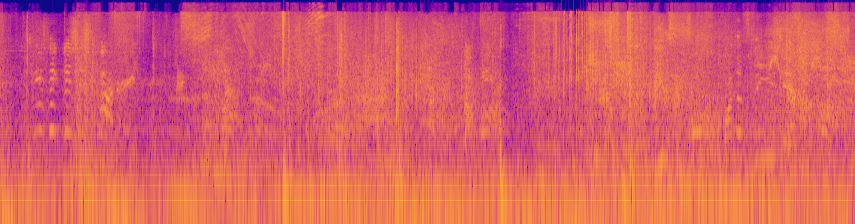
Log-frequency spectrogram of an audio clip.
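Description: Confringo blasting-spell explosions burst in Hogwarts Legacy as repeated booms and sharp cracks over a dense rumbling game-combat bed, with voices and dialogue mixed in.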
